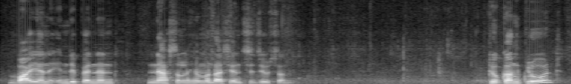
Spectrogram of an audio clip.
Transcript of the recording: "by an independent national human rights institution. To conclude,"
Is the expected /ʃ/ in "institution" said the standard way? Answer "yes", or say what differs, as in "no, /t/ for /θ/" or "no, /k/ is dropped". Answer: no, /s/ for /ʃ/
